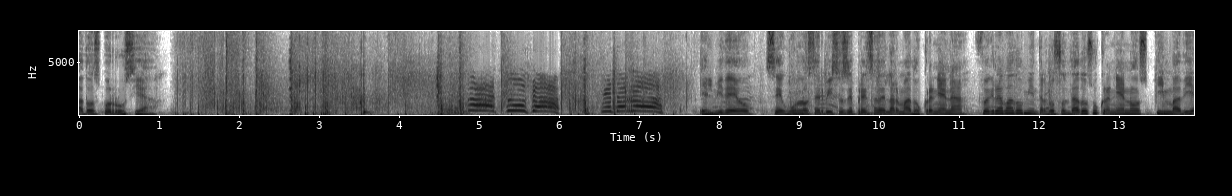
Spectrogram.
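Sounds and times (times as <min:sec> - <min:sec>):
speech: 0:00.0 - 0:01.3, 0:05.5 - 0:13.9
gunfire in frontline combat: 0:01.2 - 0:07.8
men shouting: 0:04.7 - 0:09.6.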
